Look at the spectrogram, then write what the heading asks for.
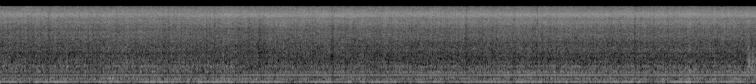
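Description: Sliced mushrooms, onions and garlic sizzling steadily in clarified butter in a hot steel pan, with a faint low hum underneath.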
